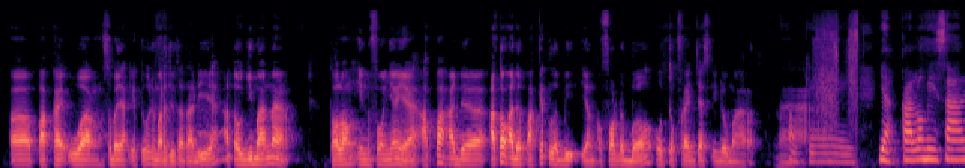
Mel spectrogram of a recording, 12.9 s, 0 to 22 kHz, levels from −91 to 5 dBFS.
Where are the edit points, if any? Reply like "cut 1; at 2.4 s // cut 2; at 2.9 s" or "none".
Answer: none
